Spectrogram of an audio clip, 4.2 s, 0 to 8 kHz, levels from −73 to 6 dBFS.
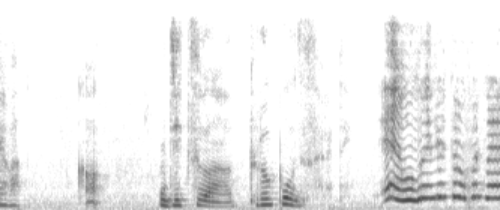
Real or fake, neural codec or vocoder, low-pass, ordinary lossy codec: fake; codec, 16 kHz, 8 kbps, FunCodec, trained on LibriTTS, 25 frames a second; 7.2 kHz; none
